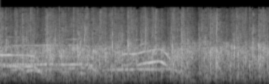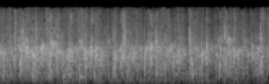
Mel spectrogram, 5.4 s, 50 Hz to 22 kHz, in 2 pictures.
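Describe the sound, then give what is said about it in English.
A live studio audience in Studio 1A applauds two Texas singer-songwriters, a loud, dense, continuous wash of clapping that stays steady throughout. “And as you can hear, we have a live studio audience.”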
